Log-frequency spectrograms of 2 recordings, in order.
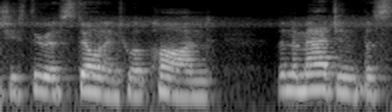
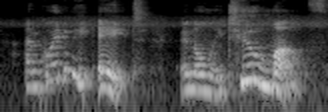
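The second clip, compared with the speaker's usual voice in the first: touchy, defensive, pitched-up voice; 5 semitones higher, 3 dB louder than usual. Seven-year-old [name] answers a man who just called her young, defensively. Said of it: "she said defensively".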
